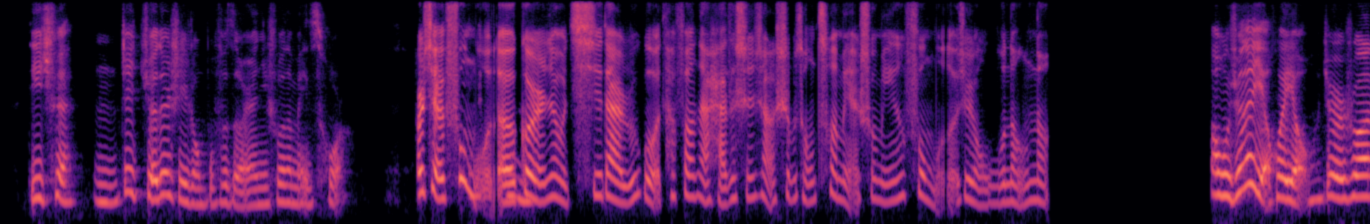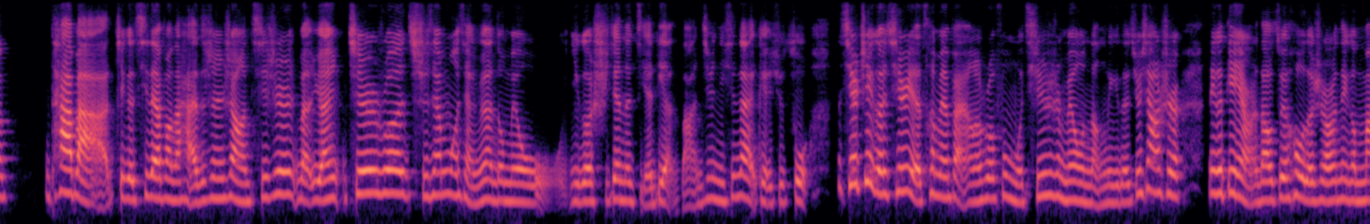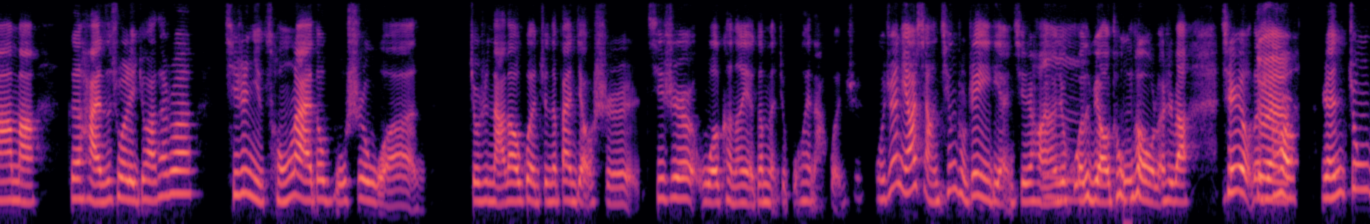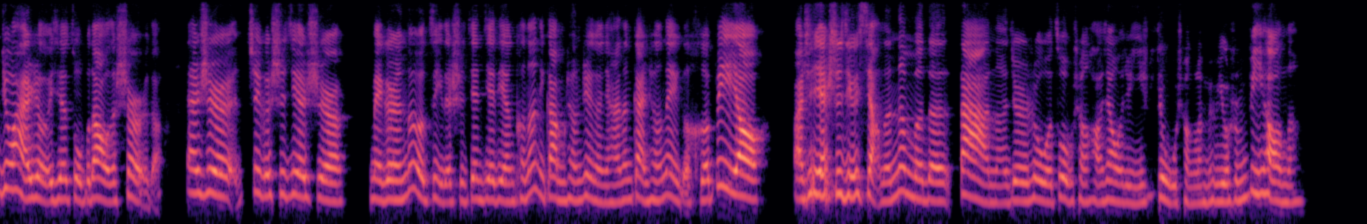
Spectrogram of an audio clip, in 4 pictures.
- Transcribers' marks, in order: other background noise; laughing while speaking: "这件事情"
- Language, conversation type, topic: Chinese, podcast, 爸妈对你最大的期望是什么?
